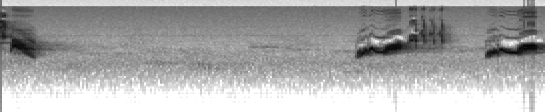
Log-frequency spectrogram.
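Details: Eurasian blackbird song, a brief falling note, a silent gap, then two rich rising fluted phrases, the first trailing into a high chattering flourish.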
